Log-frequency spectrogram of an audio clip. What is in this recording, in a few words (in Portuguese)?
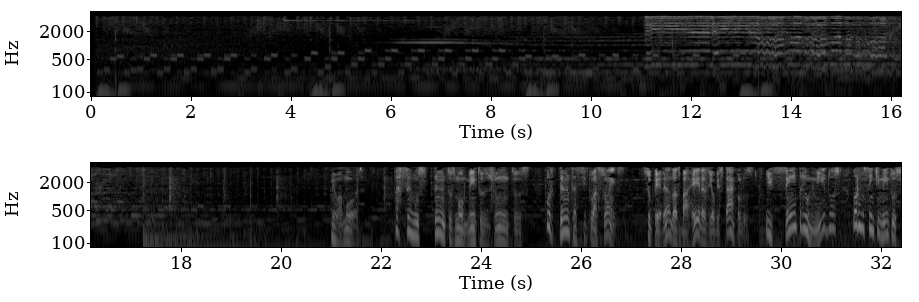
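ROMANTICA, Telemensagens, Românticas masculino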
